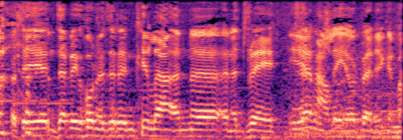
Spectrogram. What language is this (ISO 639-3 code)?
cym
